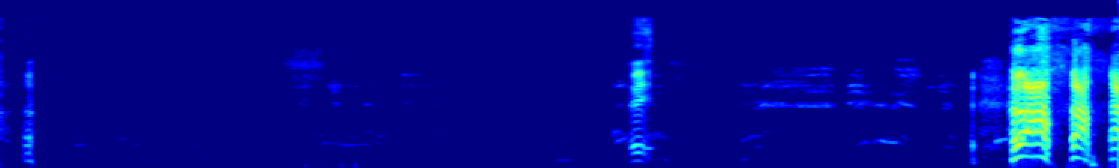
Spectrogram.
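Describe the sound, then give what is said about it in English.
A single quick, breathy sneeze from a man bursts out of near silence, followed a few seconds later by louder voiced vocal sounds. “he sneezed.”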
